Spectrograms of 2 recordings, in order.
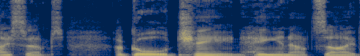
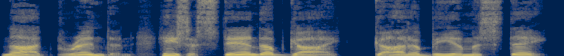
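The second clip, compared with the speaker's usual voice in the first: mocking tone, raised and high in pitch; 5 semitones higher, 5 dB louder than usual. Reading a story, a character repeats what others said: mocking tone. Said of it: "He says this in a mocking tone".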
